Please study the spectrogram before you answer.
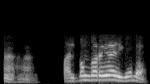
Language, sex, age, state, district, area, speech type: Malayalam, male, 60+, Kerala, Idukki, rural, conversation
